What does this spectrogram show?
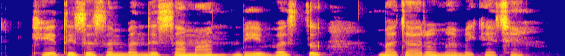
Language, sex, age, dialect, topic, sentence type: Maithili, male, 25-30, Angika, banking, statement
